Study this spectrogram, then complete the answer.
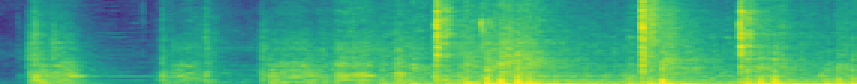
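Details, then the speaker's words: Harley-Davidson V-twin with suspected clutch problem, cold morning start with fuel left on overnight, no choke used; a few cranking bursts then catches and settles into lumpy even beat, starts cleanly cold. "that's a cold start. That's me started this morning. Give a bit of a warm up. never needs choke, this bike, never needs choke."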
